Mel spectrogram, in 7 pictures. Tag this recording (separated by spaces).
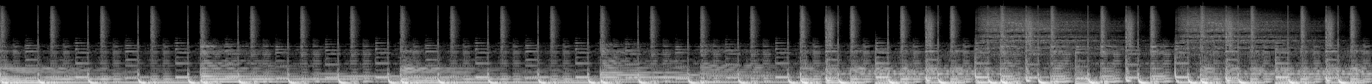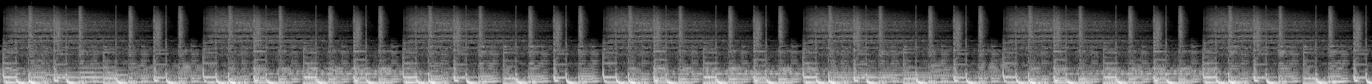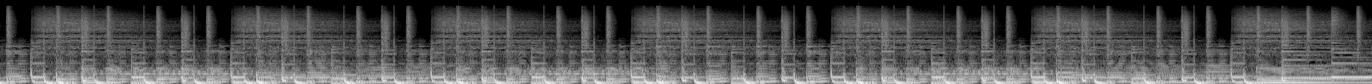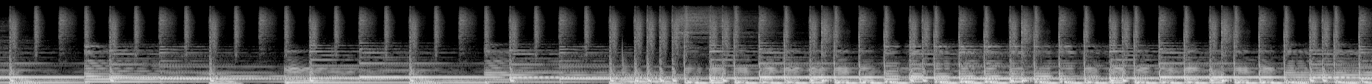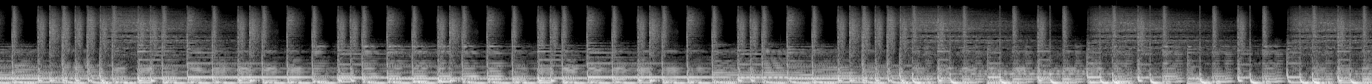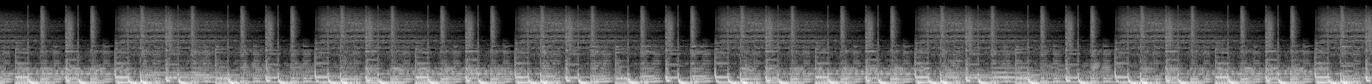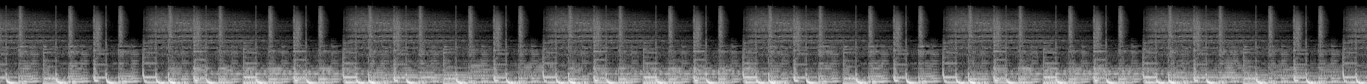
background fantasy fragment game loop music suspense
